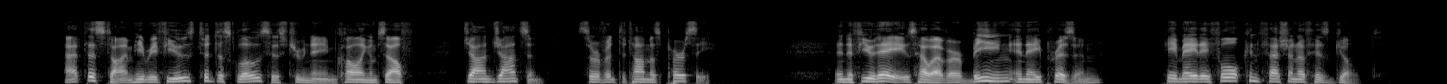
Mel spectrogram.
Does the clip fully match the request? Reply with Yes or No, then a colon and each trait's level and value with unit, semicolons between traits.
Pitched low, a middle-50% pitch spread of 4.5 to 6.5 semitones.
Yes: low, 120 Hz; average, 5.3 semitones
